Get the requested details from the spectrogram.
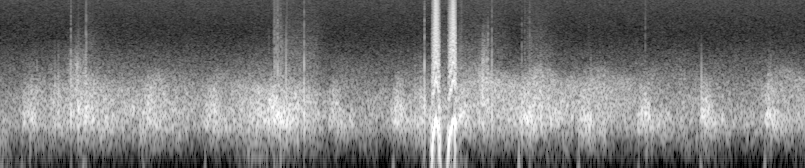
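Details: Rapid, regular whooshing pulses of an unborn baby's heartbeat picked up by ultrasound Doppler.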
